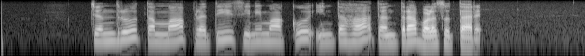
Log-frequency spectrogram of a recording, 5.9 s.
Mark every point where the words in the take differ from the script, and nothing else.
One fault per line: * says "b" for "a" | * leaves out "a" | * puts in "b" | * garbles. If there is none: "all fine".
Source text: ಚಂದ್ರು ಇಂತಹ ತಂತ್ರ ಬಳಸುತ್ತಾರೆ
* puts in "ತಮ್ಮ ಪ್ರತಿ ಸಿನಿಮಾಕ್ಕೂ"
